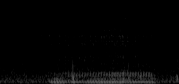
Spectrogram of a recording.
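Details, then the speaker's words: Pet dog snoring while asleep: a single soft, low, buzzing snore lasting about a second, in a quiet room. "и вот под такой милый храп я должна была снимать вы понимаете"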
